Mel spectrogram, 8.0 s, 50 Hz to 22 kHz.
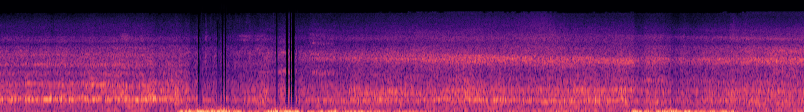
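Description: JR East E235-series Yamanote Line electric commuter train pulling into the station and running past close by, its wheels and running gear rumbling. The low rumble is heaviest about two to three seconds in, and a high steady whine comes in from about four seconds as the train slows along the platform.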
